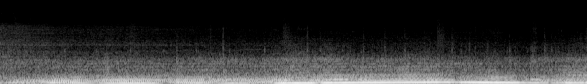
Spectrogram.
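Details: 2008 Mazdaspeed 3 GT with a FWD 2.3 MZR turbo and a factory exhaust with the second cat and the muffler deleted; low, throaty rumble that swells with light throttle blips, no rattles or ticks, healthy.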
